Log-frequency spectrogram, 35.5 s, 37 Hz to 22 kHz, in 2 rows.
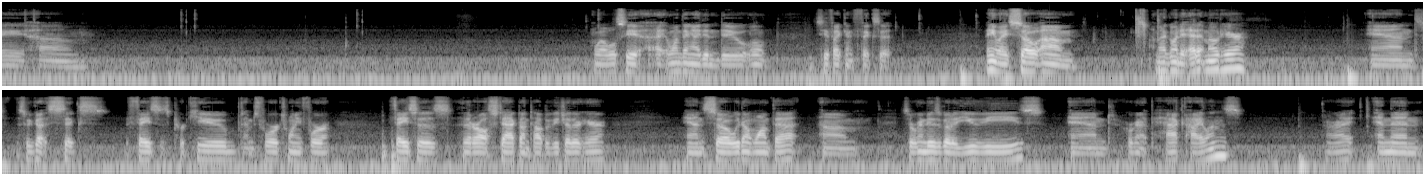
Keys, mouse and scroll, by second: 0.2 click, 2.1 click, 4.3 click, 10.7 middle click, 12.1 shift+middle click, 14.3 Tab, 15.8-17.0 scroll down 9, 17.0 shift+middle click, 17.0-17.6 scroll down 2, 18.5 scroll down 1, 18.6 middle click, 30.4 click, 33.2-33.8 scroll up 5, 34.2 shift+middle click.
